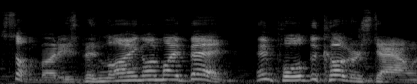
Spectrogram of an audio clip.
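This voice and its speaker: A man speaks at a moderate pace in a put-on character voice with a high pitch and very wide pitch swings, as faint music plays in the background. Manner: growling.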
